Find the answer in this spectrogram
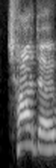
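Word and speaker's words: Tseaddo: the right hand side the one that's spelled TS e a d d o Cho is I know the pronunciation doesn't quite match up to how it's said but how how it's written that is now kind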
